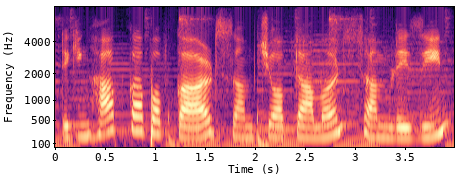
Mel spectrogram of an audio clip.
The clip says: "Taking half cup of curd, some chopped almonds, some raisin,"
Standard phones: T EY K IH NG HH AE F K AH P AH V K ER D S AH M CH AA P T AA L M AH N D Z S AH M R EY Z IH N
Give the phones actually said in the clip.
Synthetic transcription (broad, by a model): T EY K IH NG HH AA P K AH P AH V K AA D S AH M CH AA P T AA M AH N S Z S AH M R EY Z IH N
